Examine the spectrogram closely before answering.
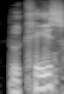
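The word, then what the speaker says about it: Bukauskas: the box he's still AOK Jak JB bu bukus is how you say his name he's gonna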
